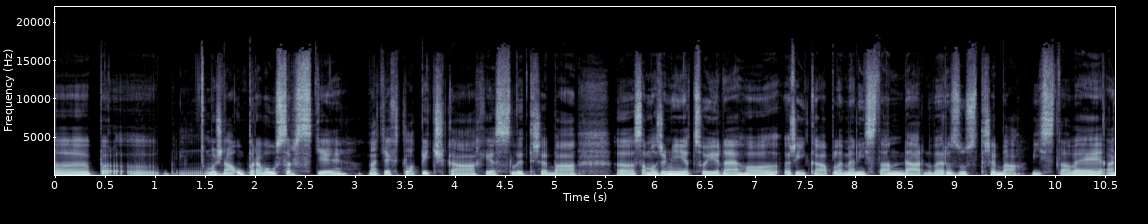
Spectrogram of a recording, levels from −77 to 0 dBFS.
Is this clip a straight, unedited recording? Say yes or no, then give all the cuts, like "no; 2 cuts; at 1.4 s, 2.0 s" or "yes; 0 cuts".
yes; 0 cuts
